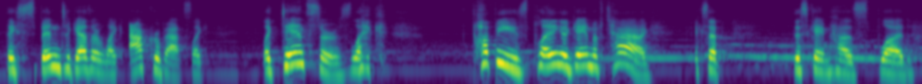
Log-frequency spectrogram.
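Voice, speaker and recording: An actress playing a young, proud eagle huntress in an earnest, intense dramatic monologue. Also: female voice, mid-range voice. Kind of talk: dramatic stage monologue, vivid storytelling.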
